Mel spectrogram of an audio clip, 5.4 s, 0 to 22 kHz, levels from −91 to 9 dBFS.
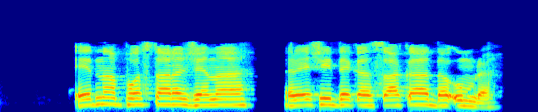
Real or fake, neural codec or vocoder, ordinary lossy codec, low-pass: real; none; MP3, 48 kbps; 5.4 kHz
